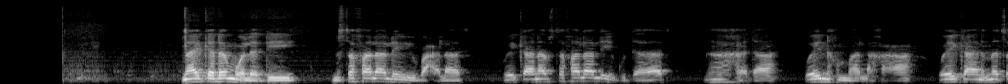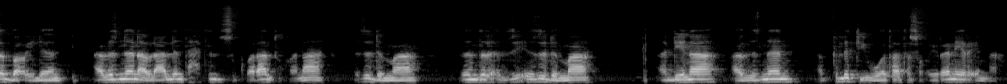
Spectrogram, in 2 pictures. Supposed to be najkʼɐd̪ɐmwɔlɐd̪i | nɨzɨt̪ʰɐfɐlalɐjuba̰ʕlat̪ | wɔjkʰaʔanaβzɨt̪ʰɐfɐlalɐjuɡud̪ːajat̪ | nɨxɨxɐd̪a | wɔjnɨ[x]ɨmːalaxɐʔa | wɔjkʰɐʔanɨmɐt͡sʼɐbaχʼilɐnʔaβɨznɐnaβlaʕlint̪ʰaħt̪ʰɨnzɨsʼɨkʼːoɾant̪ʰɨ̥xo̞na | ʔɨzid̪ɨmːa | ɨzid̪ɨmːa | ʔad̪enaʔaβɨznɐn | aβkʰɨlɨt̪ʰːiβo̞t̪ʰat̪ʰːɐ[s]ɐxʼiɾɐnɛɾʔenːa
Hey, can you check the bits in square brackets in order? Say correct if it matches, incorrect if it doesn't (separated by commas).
correct, correct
